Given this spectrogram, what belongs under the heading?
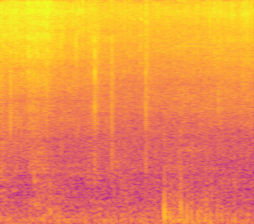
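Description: Mixed vegetables sauté in a pan for chilli chapati, a soft, faint sizzle with occasional pops and stirring clicks, no voices.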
